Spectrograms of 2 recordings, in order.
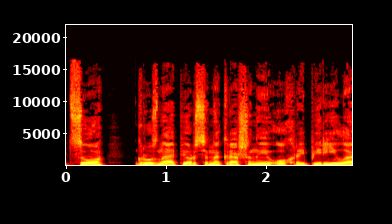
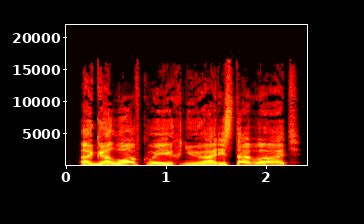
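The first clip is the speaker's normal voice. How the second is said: plain reading voice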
